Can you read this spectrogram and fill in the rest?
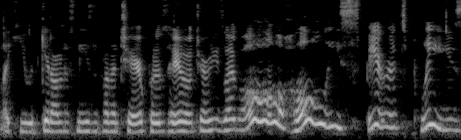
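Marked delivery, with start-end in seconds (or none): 2.4-4.6 very slow, high, drawn-out calling. Retelling how a friend knelt before a chair, imitating a friend's mocking seance plea. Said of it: "a mocking seance".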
